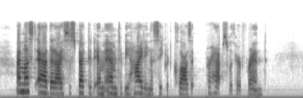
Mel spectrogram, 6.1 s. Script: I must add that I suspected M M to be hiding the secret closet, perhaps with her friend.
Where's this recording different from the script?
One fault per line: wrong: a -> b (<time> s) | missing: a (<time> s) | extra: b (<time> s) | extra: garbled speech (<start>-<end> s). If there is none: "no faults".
no faults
